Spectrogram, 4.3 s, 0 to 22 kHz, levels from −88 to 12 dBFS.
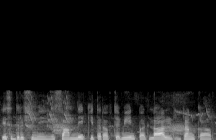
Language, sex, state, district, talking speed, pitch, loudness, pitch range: Hindi, female, Uttar Pradesh, Lucknow, 150 wpm, 215 Hz, -18 LUFS, 205-235 Hz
